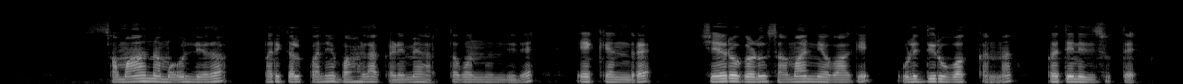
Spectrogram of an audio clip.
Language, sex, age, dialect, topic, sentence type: Kannada, male, 25-30, Mysore Kannada, banking, statement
